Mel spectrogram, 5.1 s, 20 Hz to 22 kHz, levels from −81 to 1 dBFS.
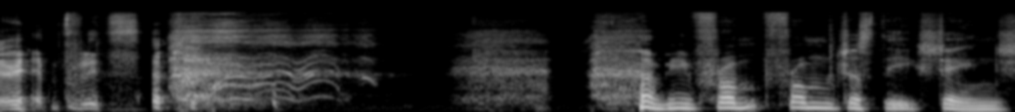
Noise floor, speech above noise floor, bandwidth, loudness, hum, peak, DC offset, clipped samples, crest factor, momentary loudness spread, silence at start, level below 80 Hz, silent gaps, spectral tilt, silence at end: -56 dBFS; 32 dB; 14 kHz; -25 LUFS; none; -4 dBFS; under 0.1%; under 0.1%; 22 dB; 19 LU; 0 s; -70 dBFS; none; -5 dB/octave; 0 s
